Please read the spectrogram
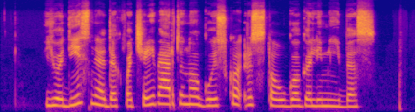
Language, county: Lithuanian, Vilnius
